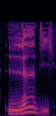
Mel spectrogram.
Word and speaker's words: lundi: Okay, remember, UN is pronounced like un, lundi, lundi, lundi.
